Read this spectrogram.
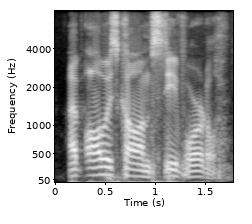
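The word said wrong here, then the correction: Wirtel: Wortel. I'm pretty sure it's Wortel.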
